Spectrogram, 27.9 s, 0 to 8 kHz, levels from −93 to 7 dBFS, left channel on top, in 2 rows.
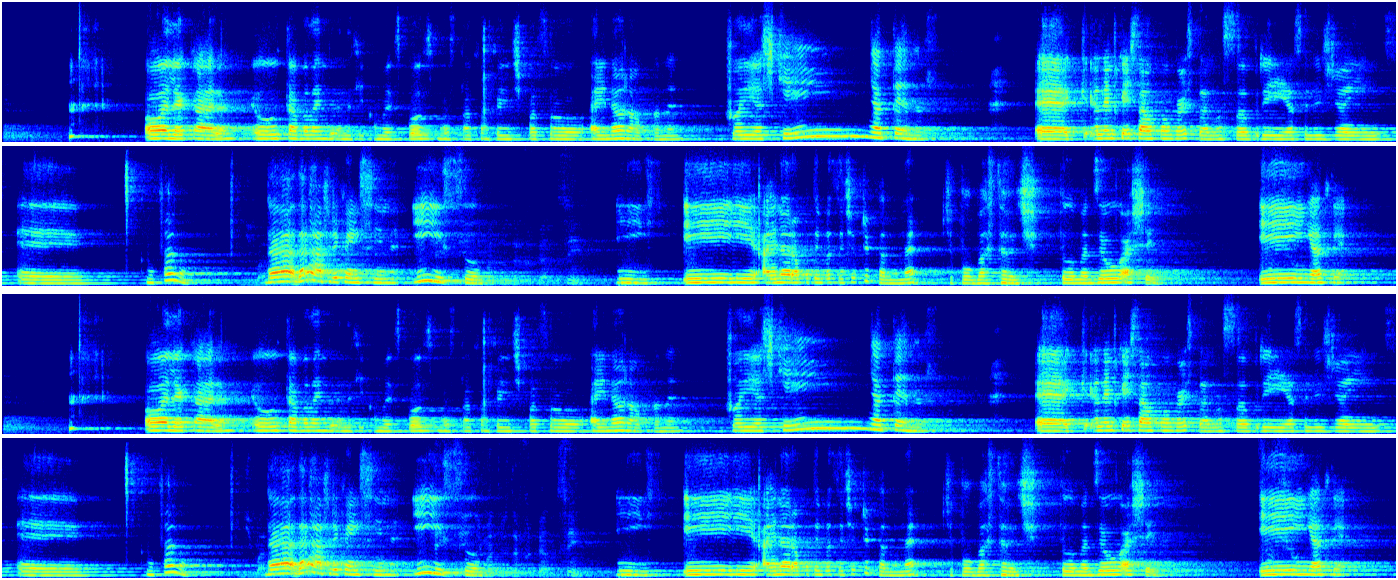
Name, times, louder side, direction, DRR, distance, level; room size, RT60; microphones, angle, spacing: voice 1, 1.4-6.8 7.3-9.2 10.3-13.8 14.1-14.8 15.4-15.8 16.6-18.7 20.1-20.4 20.7-23.1 23.5-24.3 24.5-25.5 26.5-27.4, left 1 dB, 10° left, 9 dB, 0.3 m, -29 dB
voice 2, 16.3-16.6 17.1-17.3 18.3-19.8 26.5-26.9, right 2 dB, 40° right, 5 dB, 1.0 m, -51 dB
27.0 x 11.0 x 2.6 m, 2.1 s
head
